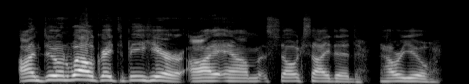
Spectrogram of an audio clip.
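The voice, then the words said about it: Loud, yelling voice. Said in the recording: “Why are you yelling?”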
